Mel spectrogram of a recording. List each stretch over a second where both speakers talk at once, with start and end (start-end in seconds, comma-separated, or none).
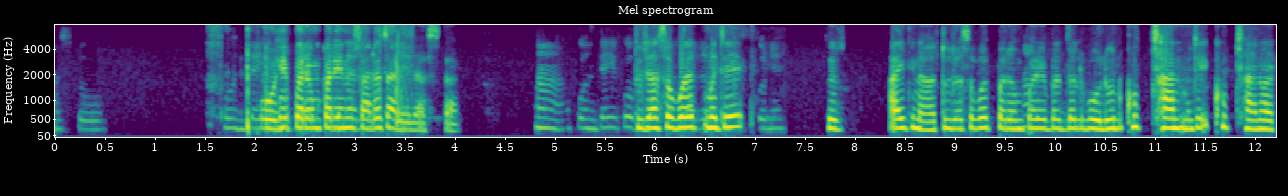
2.0-3.7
